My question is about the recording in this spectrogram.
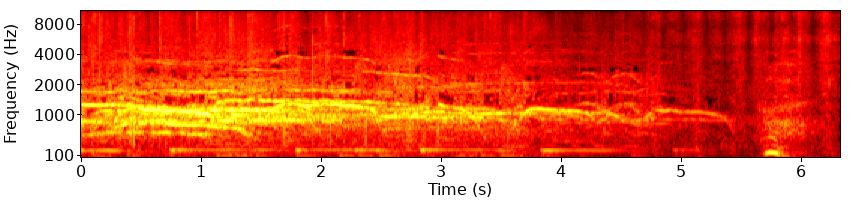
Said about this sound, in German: Und wer jetzt noch nicht weiß, ob das Stück den Kindern gefallen hat, der Applaus am Theater ist der wahre Lohn der Künstler.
